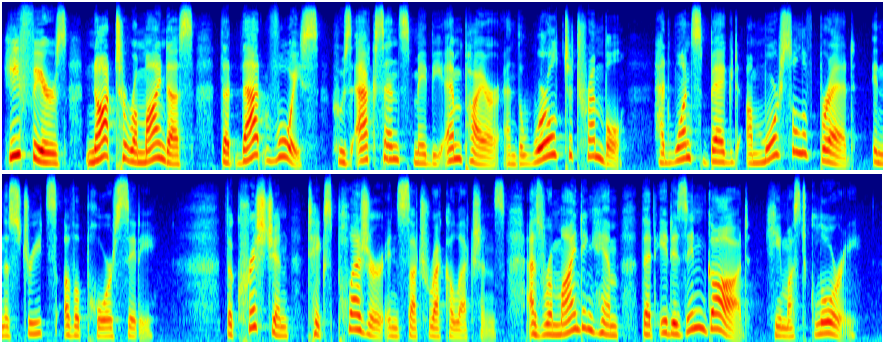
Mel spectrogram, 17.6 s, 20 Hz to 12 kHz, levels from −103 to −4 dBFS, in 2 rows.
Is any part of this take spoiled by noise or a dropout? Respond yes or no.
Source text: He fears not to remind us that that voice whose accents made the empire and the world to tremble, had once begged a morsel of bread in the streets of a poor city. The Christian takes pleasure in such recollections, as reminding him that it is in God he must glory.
no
